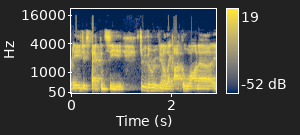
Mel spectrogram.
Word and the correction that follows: Okinawa: in Japan, if I said that wrong. And then there's a place Okinawa. – In California. – Okinawa.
